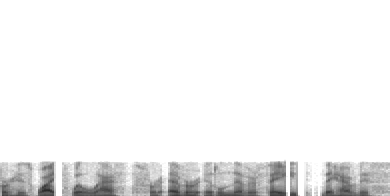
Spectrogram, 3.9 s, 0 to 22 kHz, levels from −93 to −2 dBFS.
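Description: At 0.54 s, just before "will last forever it'll", the speech drops to dead silence for 90 ms, and from 2.85 to 3.15 s, after "last forever it'll never", several holes of up to 90 ms scatter. This is packet loss filled with silence. Unlike concealment, there is no smeared or repeated sound, only abrupt gaps that fit 30 ms packets, over the band-limited G.711 telephone sound.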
